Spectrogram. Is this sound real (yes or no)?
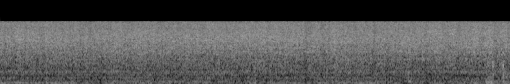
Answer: yes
